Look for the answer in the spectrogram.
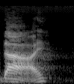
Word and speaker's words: dei: It's a little word spelled D-E-I, and I believe it's pronounced die.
